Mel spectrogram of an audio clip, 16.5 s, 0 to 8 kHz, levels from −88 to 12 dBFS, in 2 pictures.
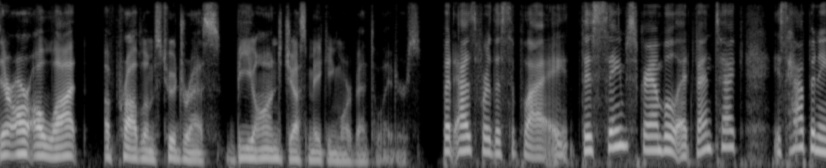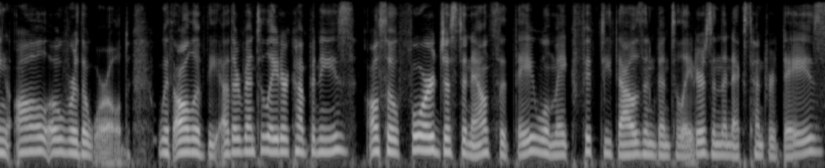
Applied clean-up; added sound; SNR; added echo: none; none; none; none.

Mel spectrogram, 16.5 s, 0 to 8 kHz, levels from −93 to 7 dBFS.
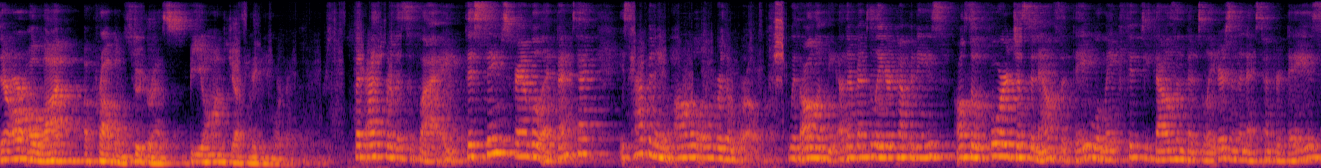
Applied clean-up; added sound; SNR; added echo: neural separator model SepFormer DNS4.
